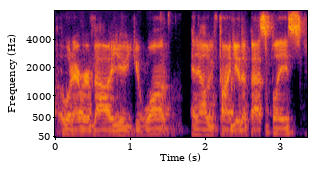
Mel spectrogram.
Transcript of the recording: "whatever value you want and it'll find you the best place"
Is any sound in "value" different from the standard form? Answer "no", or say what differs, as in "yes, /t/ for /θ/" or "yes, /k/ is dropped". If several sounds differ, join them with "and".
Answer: no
